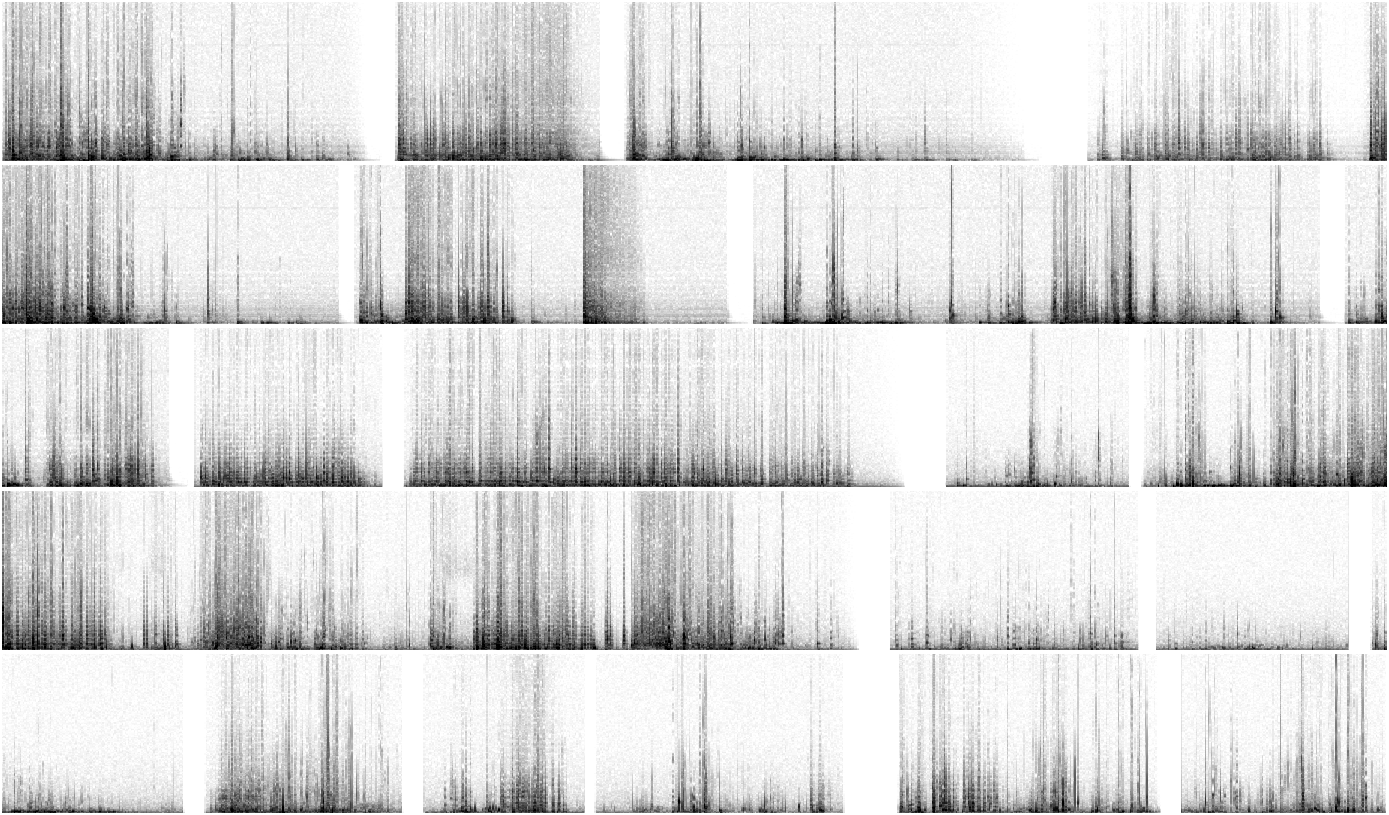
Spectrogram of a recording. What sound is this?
Water and bubbles pressuring through tube
Water being pushed back and forth through a tube interacting with air bubbles to make weird sounds.
For the geeks:
pipe, gurgle, drain, bubbling, thick, stream, water, blood, bubbles, flow, fluid, liquid, tube, gargling, pressure, air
